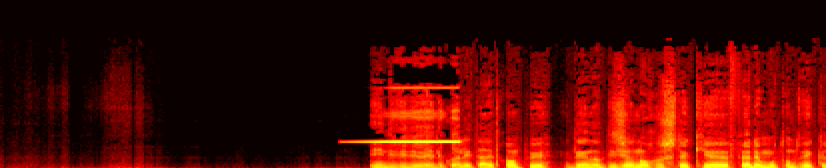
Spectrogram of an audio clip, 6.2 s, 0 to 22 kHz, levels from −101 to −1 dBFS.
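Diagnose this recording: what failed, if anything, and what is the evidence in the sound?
Loudspeaker feedback squeal in the analogue acoustic loop: the microphone's own loudspeaker pushed the loop gain above one at 3.5 kHz, a tone swelling over the speech from 2.54 to 3.47 s, before "gewoon puur".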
